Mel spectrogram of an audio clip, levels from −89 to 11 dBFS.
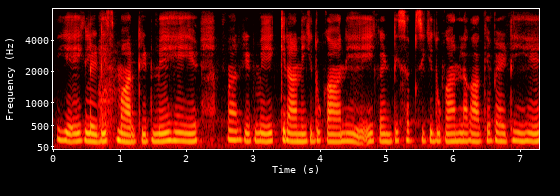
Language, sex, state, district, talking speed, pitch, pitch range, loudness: Hindi, female, Bihar, Samastipur, 170 wpm, 170 Hz, 165-185 Hz, -30 LUFS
